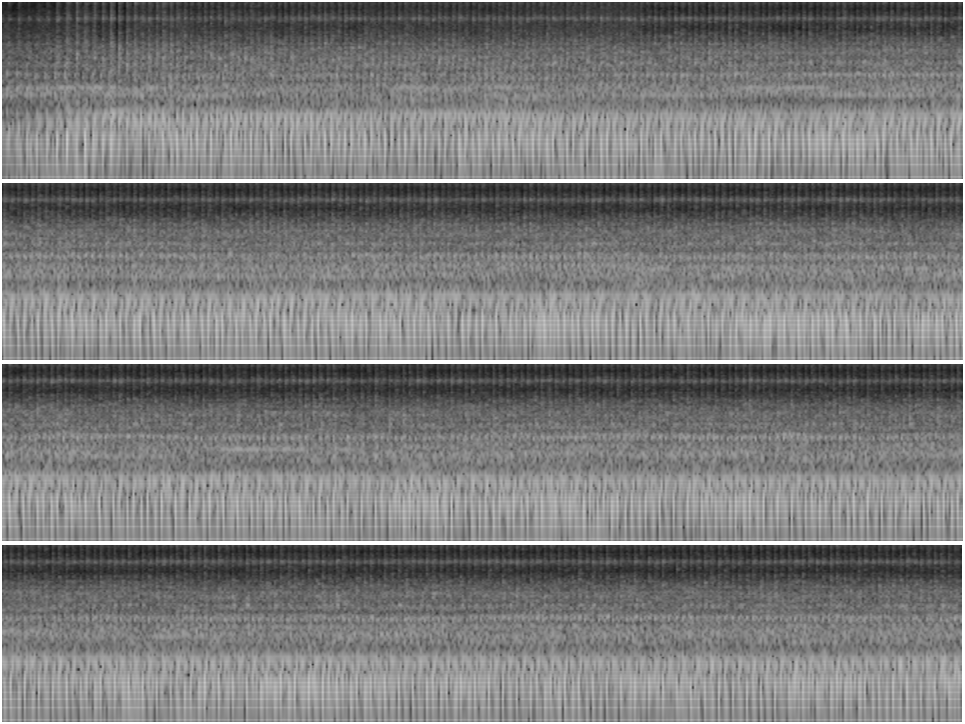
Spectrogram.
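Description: Small boat engine running steadily at a constant speed, its pitch lifting just after the start.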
